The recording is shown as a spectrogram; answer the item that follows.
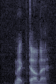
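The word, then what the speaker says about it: McDonagh: and I think Madonna's done a really good... how do we pronounce his name? – McDonough, right.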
